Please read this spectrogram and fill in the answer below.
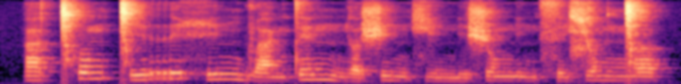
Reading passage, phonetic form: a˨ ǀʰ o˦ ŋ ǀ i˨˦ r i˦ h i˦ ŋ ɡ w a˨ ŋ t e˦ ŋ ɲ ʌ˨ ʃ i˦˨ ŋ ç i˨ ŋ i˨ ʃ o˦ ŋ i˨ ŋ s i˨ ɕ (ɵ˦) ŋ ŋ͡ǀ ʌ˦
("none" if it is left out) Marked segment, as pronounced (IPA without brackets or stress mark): o˦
